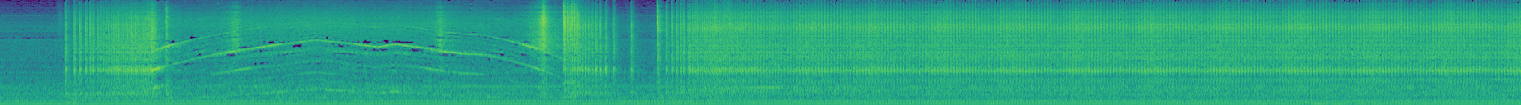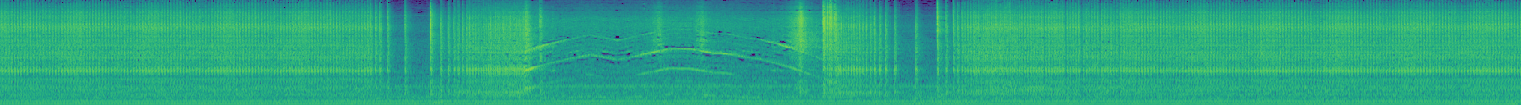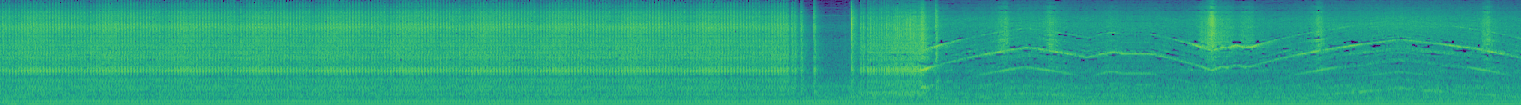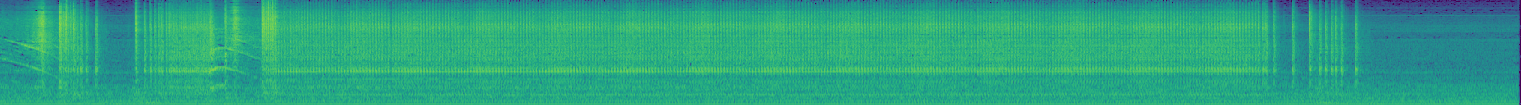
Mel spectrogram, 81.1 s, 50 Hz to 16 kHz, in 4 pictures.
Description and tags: tools sondornova mixing 1
SONDOR NOVA, a high speed 35 mm. cinema projector, running in a film sound mixing session (Barcelona). Recorded with MD MZ-R30 & ECM-929LT microphone.
cinema-projector, projector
